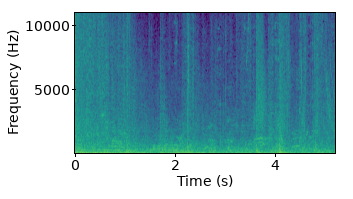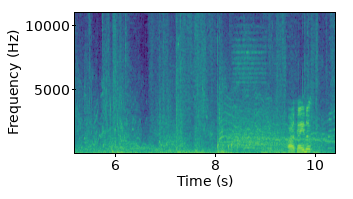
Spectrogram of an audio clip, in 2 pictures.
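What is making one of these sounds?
Game fighters strike each other with quick hits and whooshes.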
